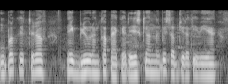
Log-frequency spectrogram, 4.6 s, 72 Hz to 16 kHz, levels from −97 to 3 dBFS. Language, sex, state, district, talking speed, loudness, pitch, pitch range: Hindi, male, Jharkhand, Garhwa, 210 wpm, -18 LUFS, 155 Hz, 135-165 Hz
